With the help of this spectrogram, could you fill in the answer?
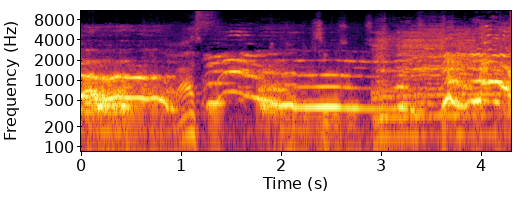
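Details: A dog howls at the time of the call to prayer, as it does each time the call sounds. Long, wavering, pitched howls rise and fall in several drawn-out phrases, with brief breaks between them.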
